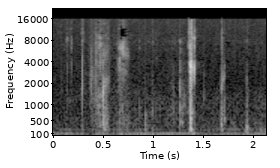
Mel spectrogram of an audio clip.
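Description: A man biting into a pear and chewing it, a few short crisp crunches, the sharpest about one and a half seconds in.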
